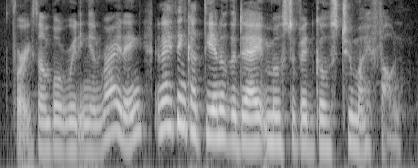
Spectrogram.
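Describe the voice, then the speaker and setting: Music plays behind a woman whose medium-pitched voice sounds animated, with ordinary pitch variation. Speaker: vlogger and aspiring writer. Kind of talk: casual talking-head vlog. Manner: chatty, animated.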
